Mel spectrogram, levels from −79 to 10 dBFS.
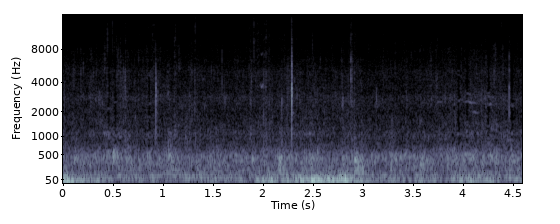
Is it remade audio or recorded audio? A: recorded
